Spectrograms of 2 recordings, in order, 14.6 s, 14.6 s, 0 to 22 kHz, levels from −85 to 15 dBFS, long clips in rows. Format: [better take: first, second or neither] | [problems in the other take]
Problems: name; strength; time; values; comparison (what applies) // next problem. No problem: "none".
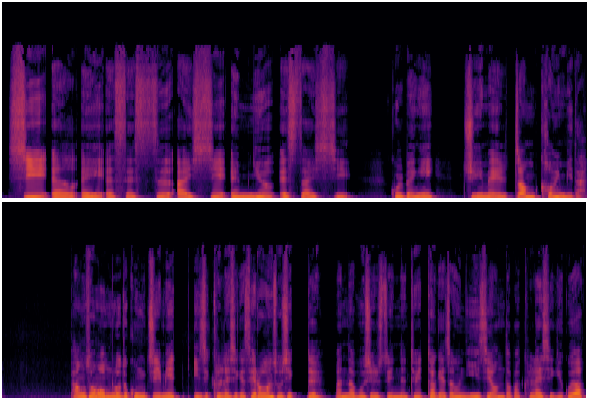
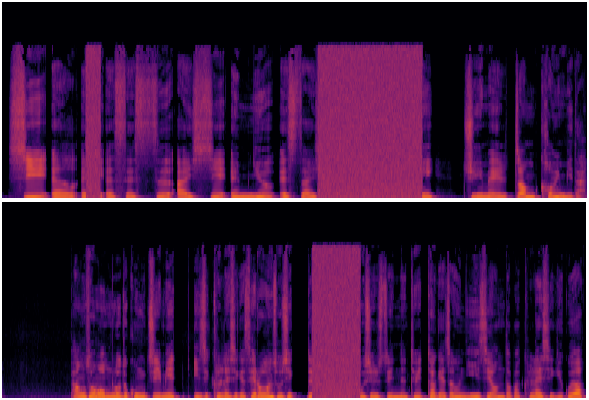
first | audio cutting out; filled with static; at 1 s, at 4 s for 1.5 s and at 11 s for 0.5 s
